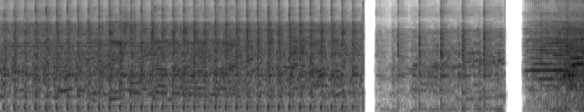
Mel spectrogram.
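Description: An engine running with a rapid, even low pulse, with voices over it. Near the end it breaks off into a short, quieter stretch.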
